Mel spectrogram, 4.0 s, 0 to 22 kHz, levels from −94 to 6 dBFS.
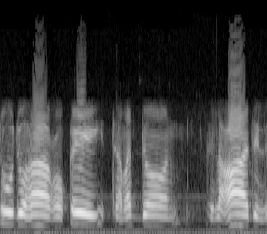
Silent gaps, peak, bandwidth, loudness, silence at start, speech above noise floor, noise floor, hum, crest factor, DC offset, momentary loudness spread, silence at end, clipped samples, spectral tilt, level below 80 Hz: none; -2 dBFS; 8.8 kHz; -13 LUFS; 0 s; 36 dB; -48 dBFS; none; 12 dB; under 0.1%; 15 LU; 0 s; under 0.1%; -5 dB/octave; -52 dBFS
